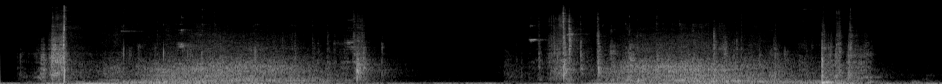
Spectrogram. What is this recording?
Stall Door Open And Close 02
This is a recording of a horse stall door opening and closing.
Close, Door, Horse, Open, Stall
